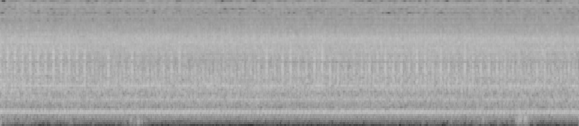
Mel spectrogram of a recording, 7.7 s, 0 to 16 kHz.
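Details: Lada 21126 engine at steady idle with a faint, slightly uneven tapping knock over the hum, heard most clearly near the end of the recording; the owner asks what the sound is, cause unknown.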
